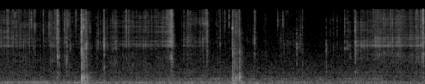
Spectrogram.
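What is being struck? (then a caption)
Coated bar of soap cut with a utility blade. A snap-off utility blade slices the textured red outer coating off a solid oval bar of soap with a dark brown core, held in the hand. Quiet, bright scraping and crinkly tearing sounds run throughout, broken by a few sharper cracks as pieces of the coating come away.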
